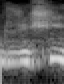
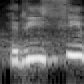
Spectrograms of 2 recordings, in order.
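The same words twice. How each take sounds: First: Said in the usual way. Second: ऋषि said as "risi"; popular mispronunciation. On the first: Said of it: "लेकिन ऋषि होता है". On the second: Shown as a demonstration. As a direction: flatten the "sh" of ऋषि to "s". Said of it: "बोल देते हैं बहुत लोग".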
